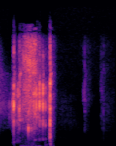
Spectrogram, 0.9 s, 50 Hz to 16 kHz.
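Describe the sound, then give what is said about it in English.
A beer can cracks open with a sharp metallic snap and a brief hissing rush, followed by a couple of faint fizzy ticks, with no talking. “In 3, 2, 1, crack them.”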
